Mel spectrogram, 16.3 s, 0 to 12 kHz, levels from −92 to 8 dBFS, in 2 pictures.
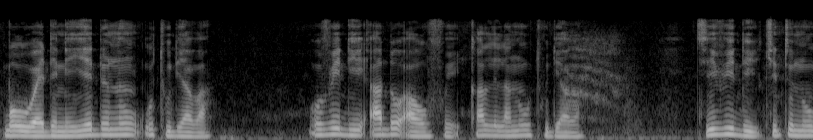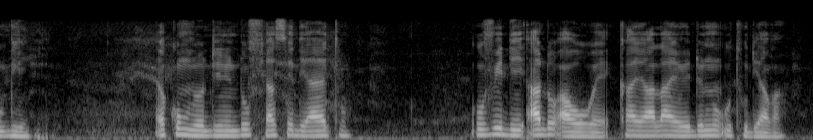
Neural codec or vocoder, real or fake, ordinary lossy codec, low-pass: codec, 16 kHz, 4 kbps, FunCodec, trained on Chinese and English, 50 frames a second; fake; Opus, 64 kbps; 7.2 kHz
